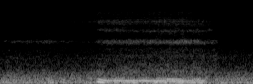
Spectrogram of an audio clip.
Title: sleeping snoring #comedy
